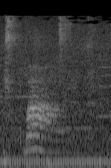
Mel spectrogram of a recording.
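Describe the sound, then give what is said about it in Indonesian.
The speaker's own young child lets out a single brief, high-pitched vocal cry over a steady low background hum, with no talking. “itu suara anakku”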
